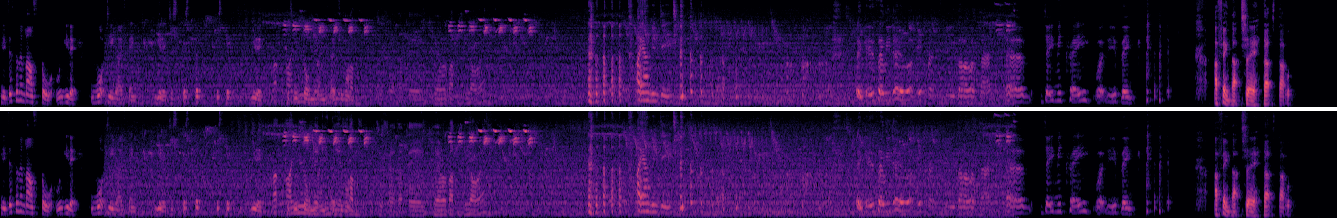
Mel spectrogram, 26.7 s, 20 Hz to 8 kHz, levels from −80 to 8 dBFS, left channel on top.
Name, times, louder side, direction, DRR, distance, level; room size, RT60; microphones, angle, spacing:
voice 1, 0.0-1.5 1.8-2.7 3.1-7.1 11.7-14.8 15.7-19.8 20.1-20.6 20.9-22.7 22.9-23.0, left 1 dB, 5° left, 0.7 m, -38 dB
sound 1, 2.1-20.3, right 4 dB, 40° right, 1.2 m, -40 dB
voice 2, 5.4-9.9, right 7 dB, 80° right, 0.4 m, -44 dB
voice 3, 23.9-25.8, left 4 dB, 45° left, 0.5 m, -31 dB
9.1 x 5.2 x 2.8 m
head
